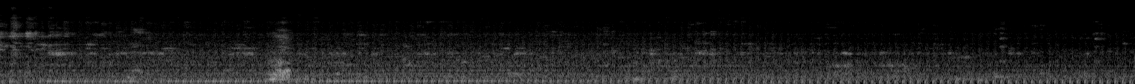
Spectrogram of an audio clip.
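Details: Old John Deere riding mower just after replacing worn blades, running with blades engaged: small single engine at a steady, fairly even beat with no scraping or clatter from the deck; normal running.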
